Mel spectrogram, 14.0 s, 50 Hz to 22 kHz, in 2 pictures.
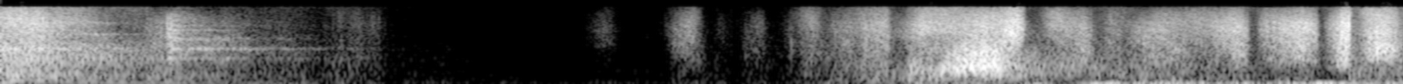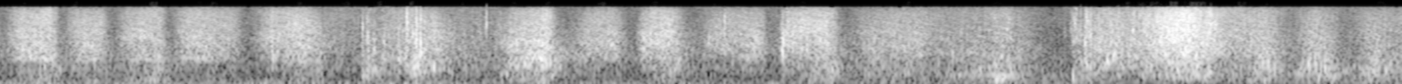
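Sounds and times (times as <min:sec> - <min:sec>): rubbing or scraping strokes: 0:02.9 - 0:12.2, 0:12.8 - 0:14.0.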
